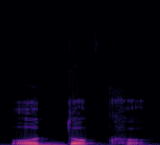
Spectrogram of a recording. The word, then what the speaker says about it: অধ্যক্ষ: আমরা দেখতে চাই যাই উচ্চারণটা হচ্ছে অধ্যক্ষ এখানে অ এর উচ্চারণ ও এর মত হয়েছে এখন অ এর উচ্চারণ কিভাবে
